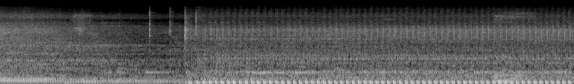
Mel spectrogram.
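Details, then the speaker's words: Honda Vario 150/125 scooter that would not respond to the starter, tested with the starter wiring jumpered at the side-stand switch: brief crank, clean catch, steady even idle; the fault was the side-stand switch circuit, not the button or relay. "Kita hidupkan kunci kontak. Oke, motor hidup. Kita tes sekali lagi."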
